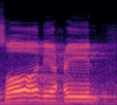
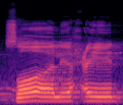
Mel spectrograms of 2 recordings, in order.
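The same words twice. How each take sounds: No difference in how they are said.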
